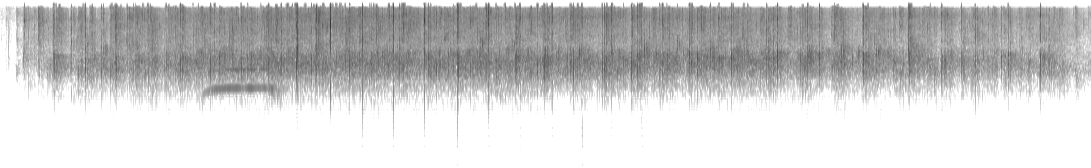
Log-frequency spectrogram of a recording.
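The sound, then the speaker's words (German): Sustained applause from a crowd standing up to honour the farmers present, a dense steady patter of many hands clapping for about ten seconds, with a brief whistle-like tone near the start. “Und wir haben ja nicht so viele Bauern heute, aber steht doch schnell auf und geben wir ihnen einen Applaus für alles, was sie immer um ihn machen.”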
